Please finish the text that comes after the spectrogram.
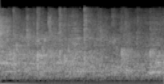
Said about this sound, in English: Yay! Give them a clap. Oh, we got some people. Thank you very much.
